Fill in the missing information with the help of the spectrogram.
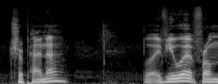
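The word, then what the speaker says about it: Torpenhow: So the place is to penha which apparently in three languages is hill hill. And then there's a hill in there. So that's the fourth hill, but it's actually pronounced Trapenna.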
